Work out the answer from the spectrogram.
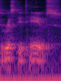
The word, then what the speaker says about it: Aristotle: Your second ancient is a guy by the name of Aristotle, or if you're particular about pronunciations, Aristoteus, right, is more accurately how it is pronounced.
